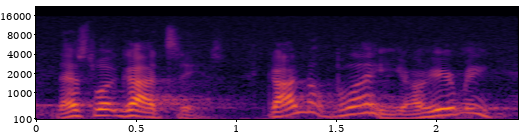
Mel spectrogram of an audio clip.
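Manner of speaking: ordinary talk, nothing marked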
